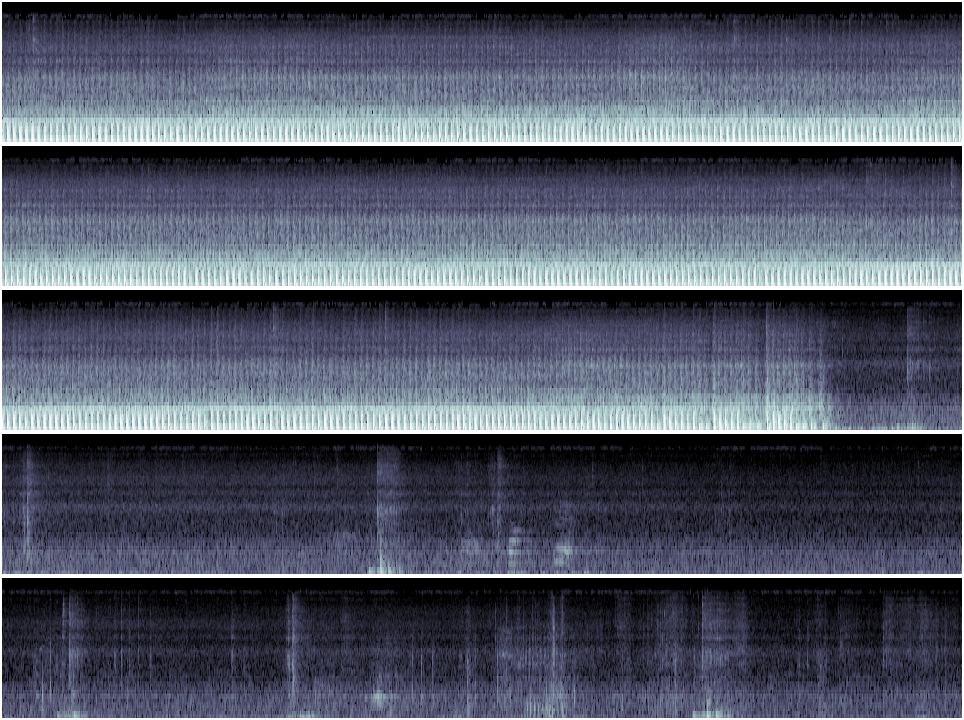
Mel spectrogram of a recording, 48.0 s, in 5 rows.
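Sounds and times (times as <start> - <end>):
motorcycle engine idling: 0.0 - 27.7.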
